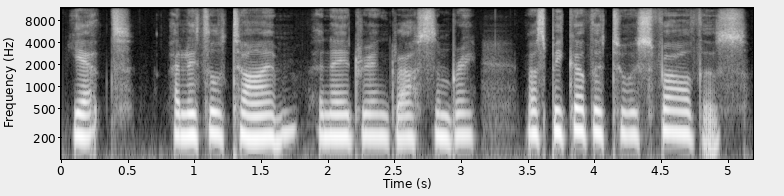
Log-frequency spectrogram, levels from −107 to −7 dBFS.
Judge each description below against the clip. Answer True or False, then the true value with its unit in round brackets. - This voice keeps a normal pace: True (150 wpm)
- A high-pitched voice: True (210 Hz)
